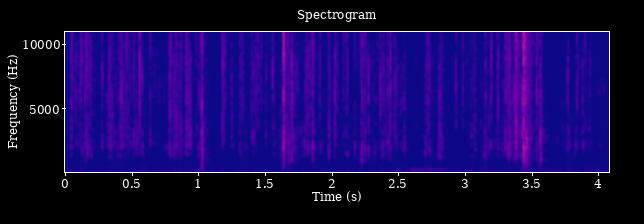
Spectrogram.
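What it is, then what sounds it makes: Plastic-wrapped straws being crinkled. A hand-sized bundle of straws in clear plastic wrappers is squeezed and crinkled with the fingers. The result is a quiet, steady, bright crackling made of many short snaps, with a few sharper, louder crackles standing out around 1.0, 1.6 and 3.4 seconds, and almost no low end.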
